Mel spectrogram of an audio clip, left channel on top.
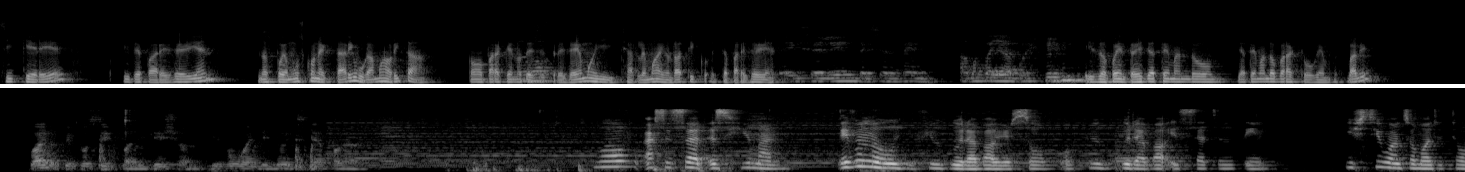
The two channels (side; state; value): both; different; correlation 0.00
